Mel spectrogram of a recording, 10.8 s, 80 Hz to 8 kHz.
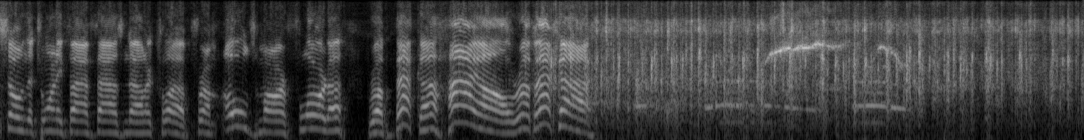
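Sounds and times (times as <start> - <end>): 
speech: 0.0 - 6.8
large audience applauding for achievers club members: 5.4 - 10.8
whistles: 7.6 - 9.2.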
